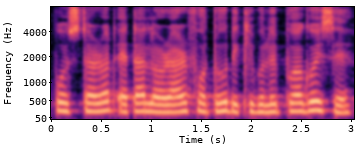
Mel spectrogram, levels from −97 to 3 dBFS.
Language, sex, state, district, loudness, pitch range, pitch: Assamese, female, Assam, Sonitpur, -13 LUFS, 200-225 Hz, 215 Hz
